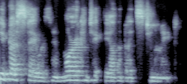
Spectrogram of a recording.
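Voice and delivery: ordinary delivery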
